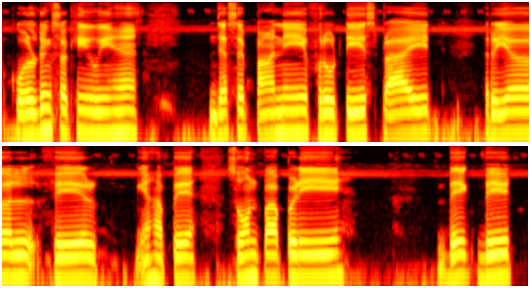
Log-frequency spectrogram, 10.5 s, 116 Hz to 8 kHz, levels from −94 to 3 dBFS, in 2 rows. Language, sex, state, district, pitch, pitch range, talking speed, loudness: Hindi, male, West Bengal, Alipurduar, 140 Hz, 125-150 Hz, 85 wpm, -16 LUFS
